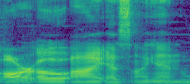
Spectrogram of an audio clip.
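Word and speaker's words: Róisín: that could be wrong yeah all right so r-o-i-s-i-n roisin it's kind of like a raisin but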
